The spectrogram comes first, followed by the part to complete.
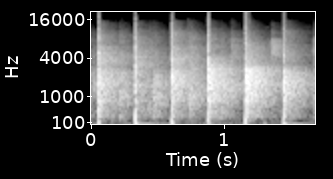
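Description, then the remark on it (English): Sharp hand claps land in a steady, even rhythm, about seven loud slaps roughly three per second, over a continuous bright hiss like scattered applause filling the gaps. “Well, shit, clap it up.”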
